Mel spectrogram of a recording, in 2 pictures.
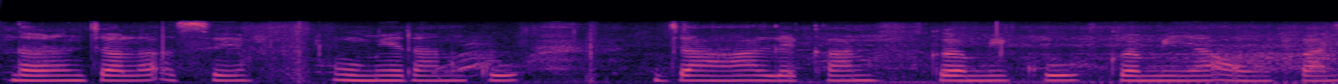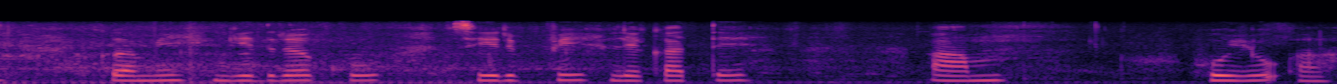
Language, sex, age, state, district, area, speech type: Santali, female, 18-30, West Bengal, Dakshin Dinajpur, rural, read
